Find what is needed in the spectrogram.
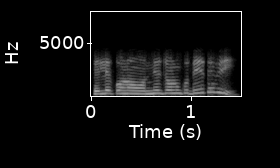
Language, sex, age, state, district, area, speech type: Odia, female, 45-60, Odisha, Sundergarh, rural, conversation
